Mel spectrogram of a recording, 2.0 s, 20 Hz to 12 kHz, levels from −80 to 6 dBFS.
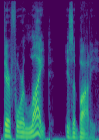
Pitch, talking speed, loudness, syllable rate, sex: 105 Hz, 150 wpm, -17 LUFS, 5.5 syllables/s, male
